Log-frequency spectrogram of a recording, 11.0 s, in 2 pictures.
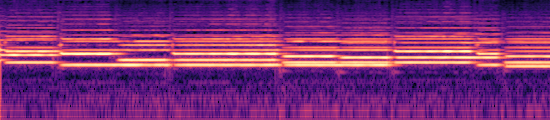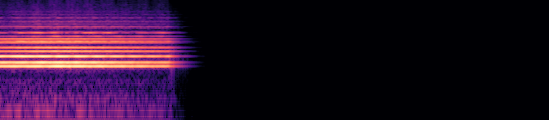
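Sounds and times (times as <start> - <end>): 
flute trio playing: 0.0 - 7.4.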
